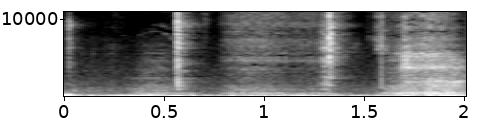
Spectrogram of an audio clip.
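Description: Two faint clicks, about a second apart, as the Xeon CPU's plastic carrier is pressed firmly onto the cooler's mounting bracket and clips into place.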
